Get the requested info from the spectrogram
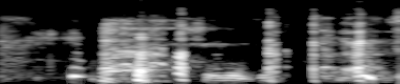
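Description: Men's voices over a video call, in short broken bursts with coughing.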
